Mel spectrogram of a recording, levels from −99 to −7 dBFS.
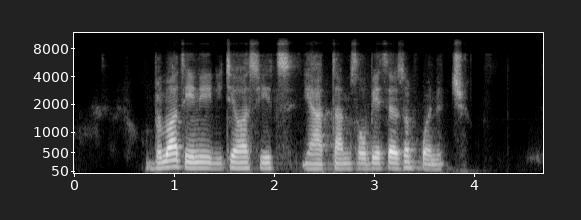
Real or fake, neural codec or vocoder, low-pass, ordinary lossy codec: fake; codec, 16 kHz, 0.5 kbps, X-Codec, HuBERT features, trained on LibriSpeech; 7.2 kHz; Opus, 24 kbps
